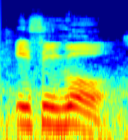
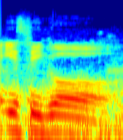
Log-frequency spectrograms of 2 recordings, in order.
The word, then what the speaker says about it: IECGO: Iya, ini kita kebetulan lagi acara kumpul-kumpulnya teman-teman dari komunitas Isigo. IECGO, tapi kita bacanya Isigo gitu.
